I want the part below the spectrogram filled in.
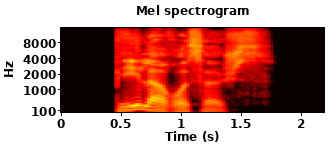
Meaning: genitive singular of Belarusisch
- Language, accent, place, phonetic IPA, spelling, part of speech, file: German, Germany, Berlin, [ˈbɛlaˌʁʊsɪʃs], Belarusischs, noun, De-Belarusischs.ogg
